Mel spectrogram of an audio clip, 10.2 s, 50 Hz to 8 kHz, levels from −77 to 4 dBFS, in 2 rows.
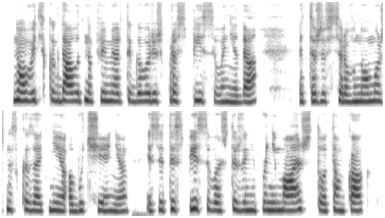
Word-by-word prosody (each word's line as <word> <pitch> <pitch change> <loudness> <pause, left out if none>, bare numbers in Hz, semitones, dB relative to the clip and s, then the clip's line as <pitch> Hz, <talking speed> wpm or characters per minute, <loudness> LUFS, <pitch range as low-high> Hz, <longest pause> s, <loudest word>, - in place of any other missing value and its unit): Но, 240 -1 +7
а, 235 - 0
ведь 240 -1 -1
когда 235 -3 +4
вот, 225 -1 -4
например, 230 -2 0
ты 240 - -5
говоришь 220 0 -2
про 240 -3 -1
списывание, 210 -3 -2
да, 195 +3 +2 0.6
это 215 0 -1
же 220 0 -2
всё 220 +3 -2
равно 210 +1 +1
можно 230 +1 -1
сказать- 210 -3 -2
не 220 -2 +2
обучение. 200 0 -2 0.2
Если 200 +3 -3
ты 245 +3 -1
списываешь, 225 -3 0
ты 245 - -1
же 215 +1 -1
не 215 0 +1
понимаешь, 220 +1 +3
что 220 -4 -3
там 205 0 -1
как. 210 +1 +2
220 Hz, 170 wpm, -23 LUFS, 210-230 Hz, 0.6 s, Но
